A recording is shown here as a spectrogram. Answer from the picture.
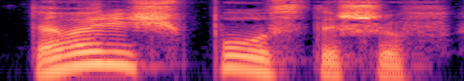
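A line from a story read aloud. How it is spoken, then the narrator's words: Quiet call. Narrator (Russian): негромко окликнули его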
